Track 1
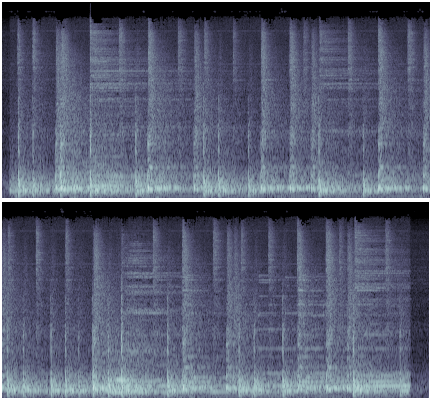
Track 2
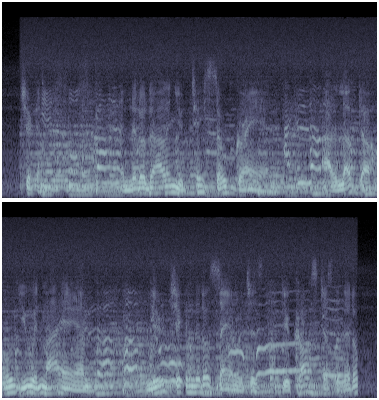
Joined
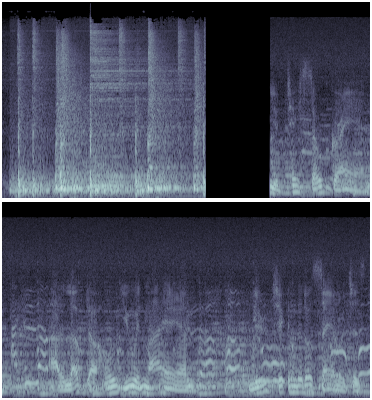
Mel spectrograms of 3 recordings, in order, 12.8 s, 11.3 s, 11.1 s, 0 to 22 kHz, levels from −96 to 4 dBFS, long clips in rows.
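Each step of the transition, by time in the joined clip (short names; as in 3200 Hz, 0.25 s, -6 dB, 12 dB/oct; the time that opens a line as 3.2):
track 1
3.05–4.02 mute
4.02 switch to track 2 from 2.59 s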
